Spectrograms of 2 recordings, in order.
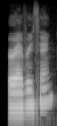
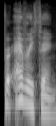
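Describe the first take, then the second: First: "For everything?" asked with a rising tune; questioning tune. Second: "For everything," said with a falling tune; firm answer. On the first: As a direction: rise at the end of "For everything?". Question echoed as an answer. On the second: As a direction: land "For everything," firmly downward. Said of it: "cried D'Artagnan". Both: Acted.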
